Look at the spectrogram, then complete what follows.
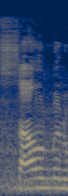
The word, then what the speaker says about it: salmon: That's salmon with an L. Don't pronounce it, or you're a peasant.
